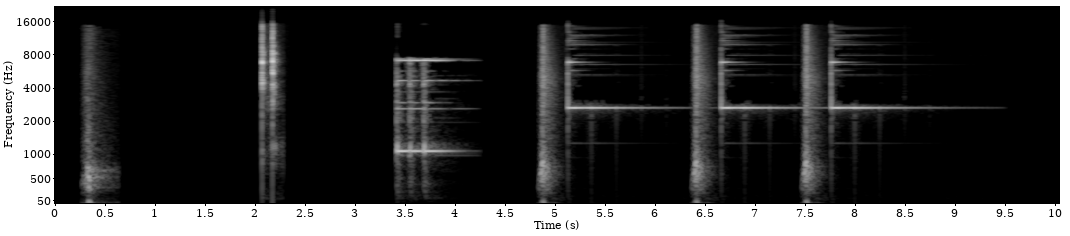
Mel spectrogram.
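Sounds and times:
button click: 2.1 - 2.3.

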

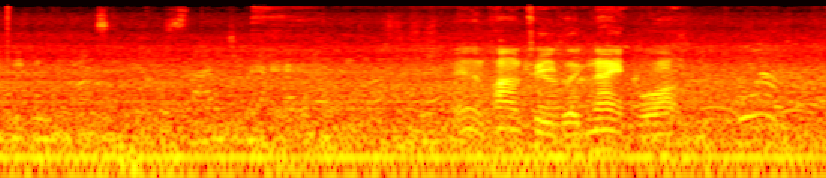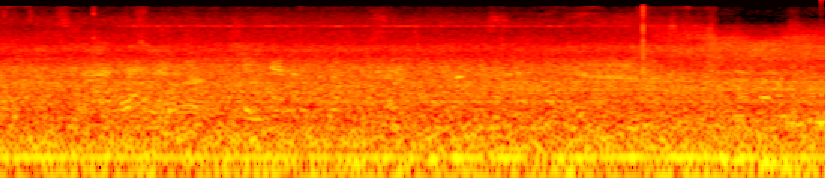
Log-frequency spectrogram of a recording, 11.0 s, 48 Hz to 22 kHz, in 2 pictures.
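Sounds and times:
bus engine humming: 0.0 - 11.0
faint voices: 0.0 - 11.0
road and traffic noise: 0.0 - 11.0.

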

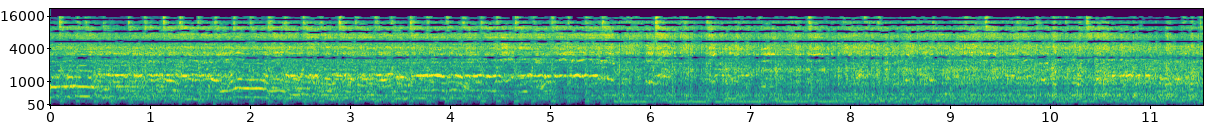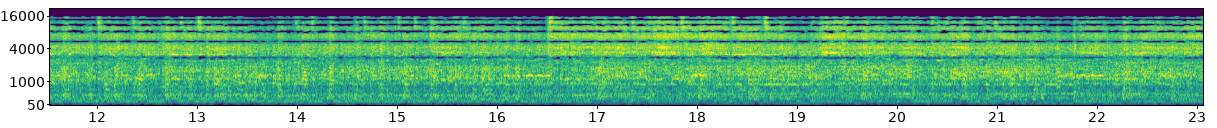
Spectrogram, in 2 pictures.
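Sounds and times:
distorted droning guitar tone: 0.0 - 23.0
drum kit with cymbals: 0.0 - 23.0.

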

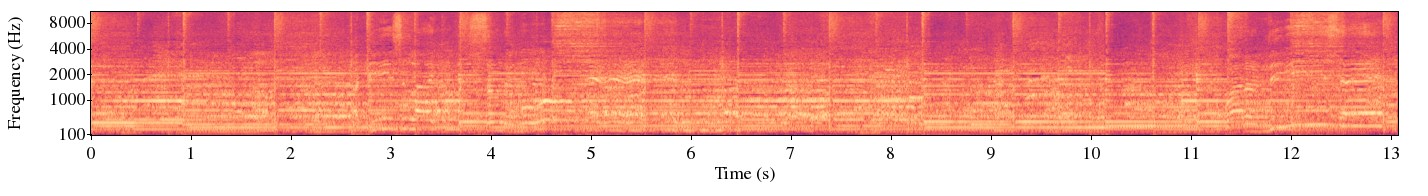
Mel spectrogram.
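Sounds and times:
piano and keyboards soul ballad: 0.0 - 13.0.

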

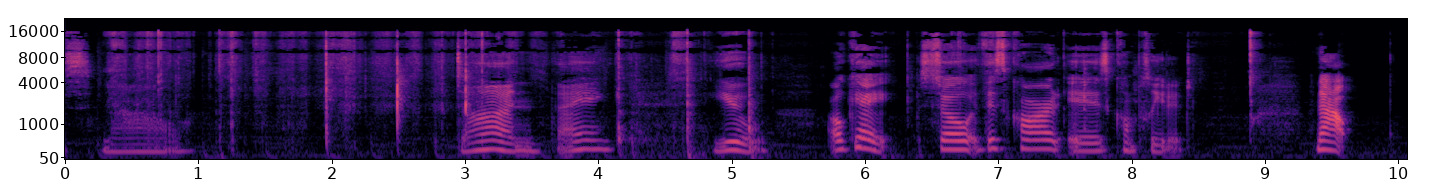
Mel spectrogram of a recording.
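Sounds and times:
banknotes rustling: 0.2 - 4.8.

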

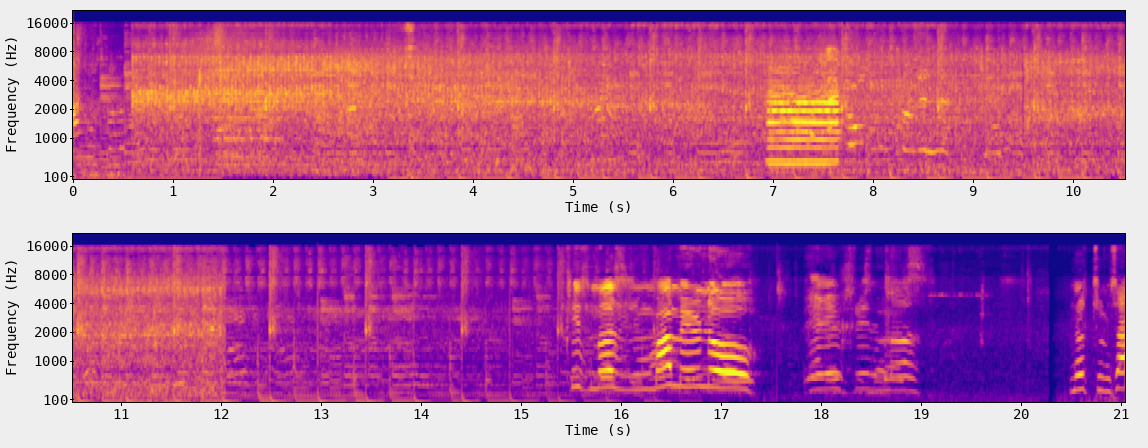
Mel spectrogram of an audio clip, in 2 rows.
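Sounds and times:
background music with steady beat: 0.0 - 16.6
street noise: 0.0 - 21.0
vehicle horn blast: 6.8 - 8.0.

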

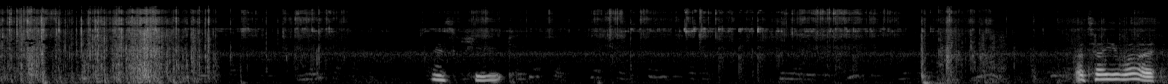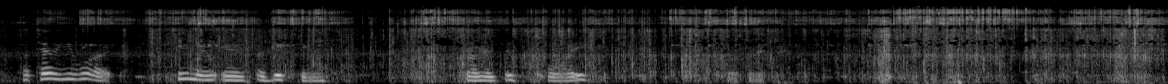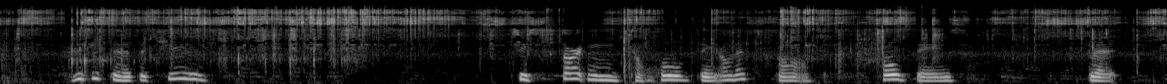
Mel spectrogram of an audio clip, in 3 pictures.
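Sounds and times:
plastic packaging crinkling: 0.0 - 3.6, 4.8 - 35.0
baby rattle shaken: 0.0 - 35.0.

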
